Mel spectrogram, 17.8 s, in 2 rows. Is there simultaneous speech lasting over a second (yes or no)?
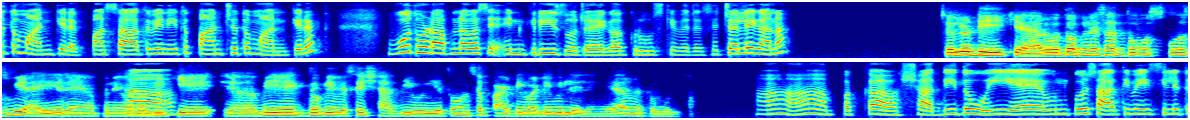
no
